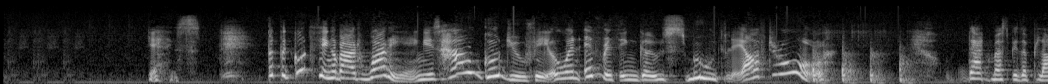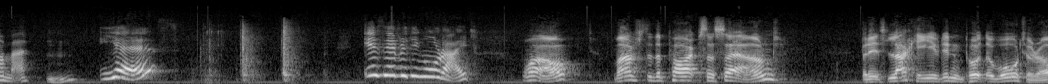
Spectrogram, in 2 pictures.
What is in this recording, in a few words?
dialog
